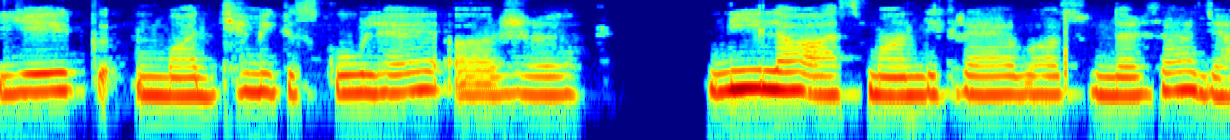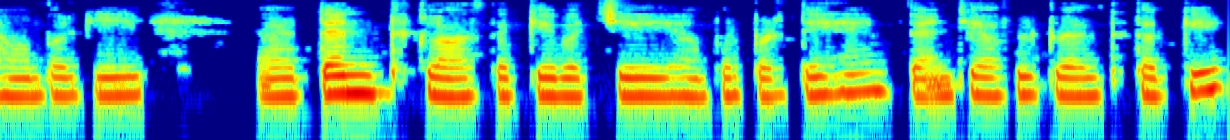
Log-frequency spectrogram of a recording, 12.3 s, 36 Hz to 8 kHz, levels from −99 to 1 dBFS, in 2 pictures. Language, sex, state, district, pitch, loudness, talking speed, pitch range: Hindi, female, Uttarakhand, Uttarkashi, 210 Hz, -20 LUFS, 155 wpm, 200-230 Hz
